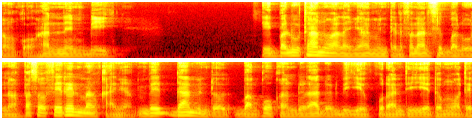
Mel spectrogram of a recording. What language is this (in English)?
Western Maninkakan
